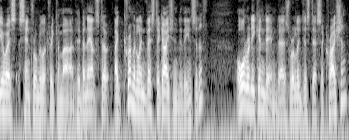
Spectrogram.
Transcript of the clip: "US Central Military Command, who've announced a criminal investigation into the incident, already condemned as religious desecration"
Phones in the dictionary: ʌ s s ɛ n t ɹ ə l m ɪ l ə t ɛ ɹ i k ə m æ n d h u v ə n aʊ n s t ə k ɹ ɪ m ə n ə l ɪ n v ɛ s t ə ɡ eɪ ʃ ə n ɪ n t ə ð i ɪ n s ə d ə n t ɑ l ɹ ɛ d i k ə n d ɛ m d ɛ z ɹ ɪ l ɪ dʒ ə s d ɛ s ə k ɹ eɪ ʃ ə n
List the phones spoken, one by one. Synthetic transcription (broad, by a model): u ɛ s ɛ n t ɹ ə l m ɪ l ə t ɛ ɹ i k ə m æ n d h u v ə n aʊ n s t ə k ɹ ɪ m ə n l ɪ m v ɛ s t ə ɡ eɪ ə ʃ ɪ n t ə ð i ɪ n s ə d ə n t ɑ l ɹ ɛ d i k ə n d ɛ m d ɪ z ɹ ɪ l ɪ dʒ ə s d ɛ s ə k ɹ eɪ ʃ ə n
